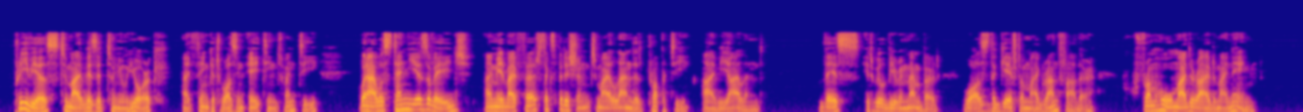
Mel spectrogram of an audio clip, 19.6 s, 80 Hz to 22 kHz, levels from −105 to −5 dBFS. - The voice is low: Yes, low, 105 Hz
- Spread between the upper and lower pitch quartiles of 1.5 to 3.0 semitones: No, average, 3.9 semitones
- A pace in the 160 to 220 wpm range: No, average, 145 wpm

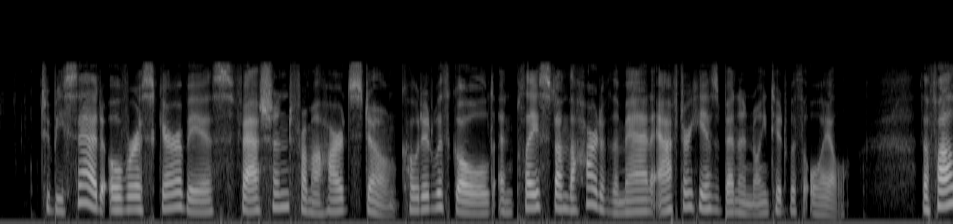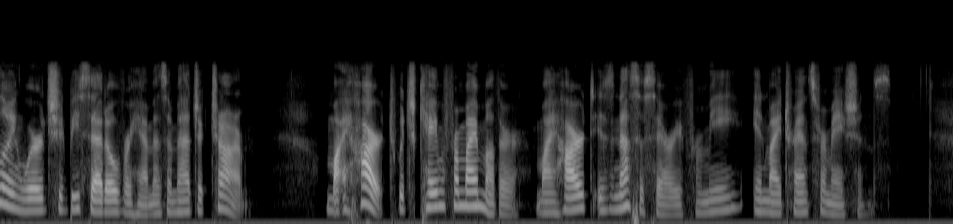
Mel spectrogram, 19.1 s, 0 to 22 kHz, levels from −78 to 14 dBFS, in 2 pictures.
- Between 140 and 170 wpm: No, average, 180 wpm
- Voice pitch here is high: No, medium, 175 Hz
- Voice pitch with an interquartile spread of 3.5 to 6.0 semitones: Yes, average, 4.7 semitones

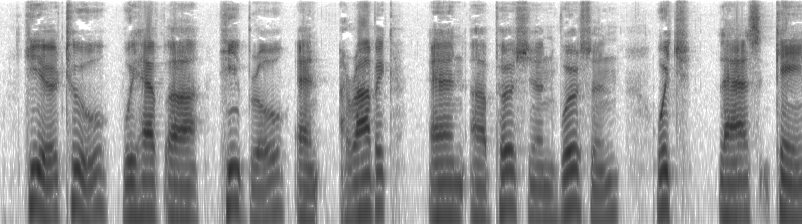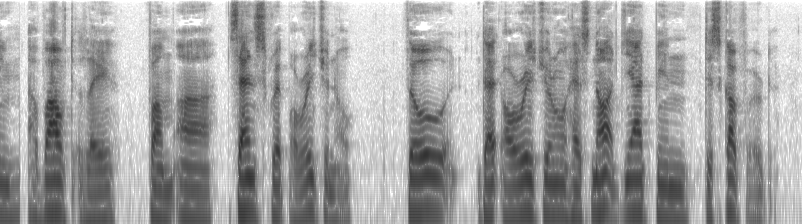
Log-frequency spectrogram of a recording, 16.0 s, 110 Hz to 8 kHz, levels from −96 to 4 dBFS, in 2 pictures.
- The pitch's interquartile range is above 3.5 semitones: No, average, 2.9 semitones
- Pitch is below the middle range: Yes, low, 120 Hz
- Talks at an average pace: No, slow, 105 wpm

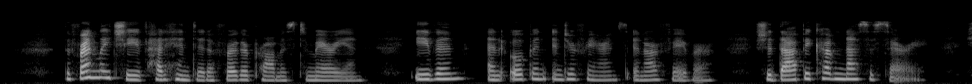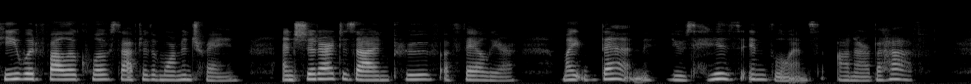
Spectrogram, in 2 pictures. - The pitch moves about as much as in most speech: Yes, average, 3.0 semitones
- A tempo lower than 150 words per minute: Yes, slow, 135 wpm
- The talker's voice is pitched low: No, high, 220 Hz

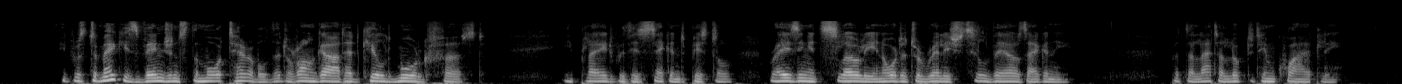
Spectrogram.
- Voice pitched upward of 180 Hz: No, low, 135 Hz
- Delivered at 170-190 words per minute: No, average, 160 wpm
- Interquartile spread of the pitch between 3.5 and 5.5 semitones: No, average, 2.9 semitones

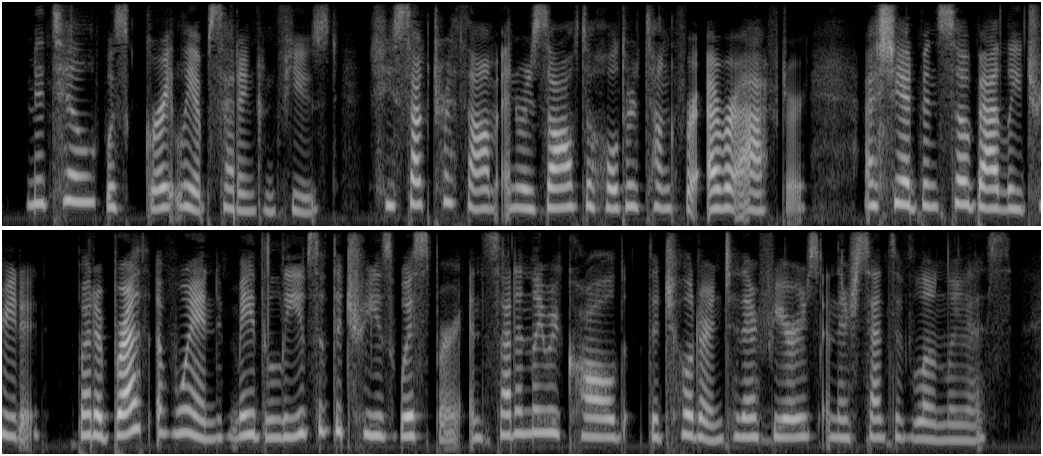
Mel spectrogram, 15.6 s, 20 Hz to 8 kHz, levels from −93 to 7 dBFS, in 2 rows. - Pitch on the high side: Yes, very high, 260 Hz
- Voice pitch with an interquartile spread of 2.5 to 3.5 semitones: Yes, average, 2.9 semitones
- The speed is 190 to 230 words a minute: Yes, average, 195 wpm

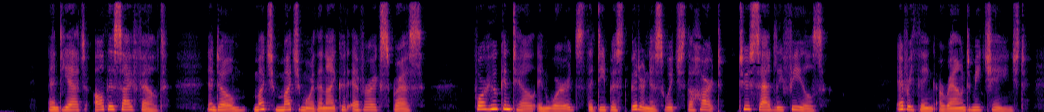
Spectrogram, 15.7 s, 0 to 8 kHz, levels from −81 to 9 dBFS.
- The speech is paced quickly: No, slow, 135 wpm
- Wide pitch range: No, average, 3.5 semitones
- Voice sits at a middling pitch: Yes, medium, 180 Hz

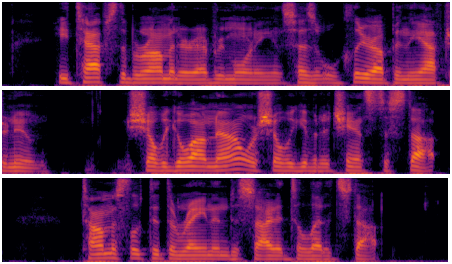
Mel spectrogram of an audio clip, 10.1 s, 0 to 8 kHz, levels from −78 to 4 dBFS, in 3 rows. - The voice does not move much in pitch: Yes, narrow, 2.3 semitones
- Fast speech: Yes, fast, 240 wpm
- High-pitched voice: No, low, 130 Hz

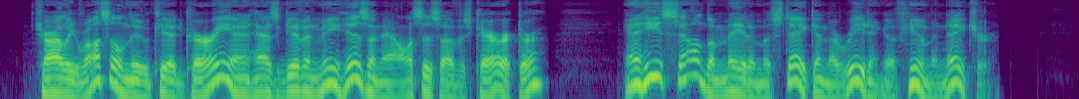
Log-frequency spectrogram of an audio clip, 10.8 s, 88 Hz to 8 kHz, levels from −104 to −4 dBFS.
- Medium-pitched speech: No, low, 120 Hz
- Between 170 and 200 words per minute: No, average, 145 wpm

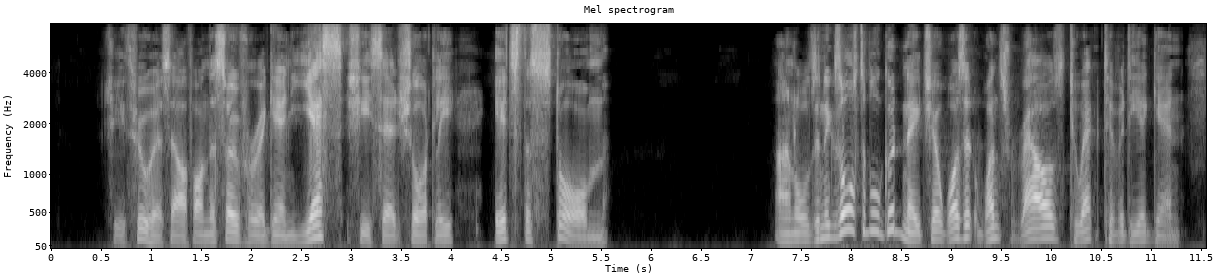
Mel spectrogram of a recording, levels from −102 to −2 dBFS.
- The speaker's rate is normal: No, slow, 130 wpm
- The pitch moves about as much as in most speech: No, wide, 6.8 semitones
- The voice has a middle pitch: No, low, 110 Hz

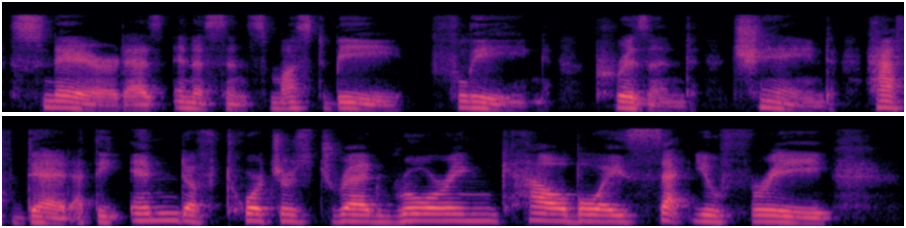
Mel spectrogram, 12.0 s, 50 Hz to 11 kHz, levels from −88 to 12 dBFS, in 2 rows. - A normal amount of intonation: Yes, average, 4.9 semitones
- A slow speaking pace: Yes, slow, 105 wpm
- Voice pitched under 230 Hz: Yes, medium, 140 Hz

